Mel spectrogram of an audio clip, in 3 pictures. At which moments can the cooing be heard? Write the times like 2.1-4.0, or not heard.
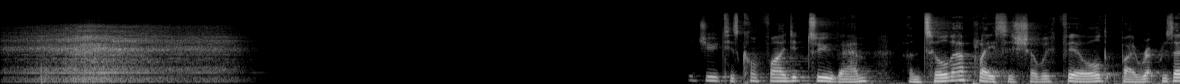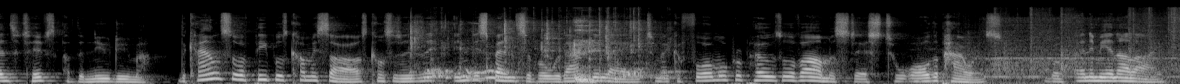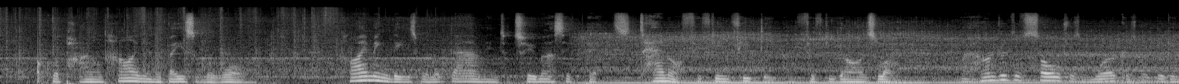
15.8-18.6.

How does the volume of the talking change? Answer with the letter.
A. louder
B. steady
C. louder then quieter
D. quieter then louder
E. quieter
B.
